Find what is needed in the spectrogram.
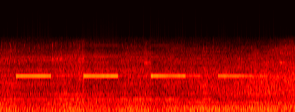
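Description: Harley-Davidson V-twin motorcycle engine idling with a steady low rumble. Over it, an electronic beep of one pitch sounds once a second, each beep about half a second long.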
